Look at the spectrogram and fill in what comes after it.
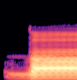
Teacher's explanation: حروف مدہ کے بعد والے حرف پر اگر جزم یا تشدید ہو تو دیکھیے حروف مدہ ہے، الف ہے، اور حروف مدہ الف ہے، اس کے بعد والے پر کیا تشدید ہے تو یہاں پہ مد لازم کریں گے۔ 5 الف کے برابر کھینچ کر اس کو ہم پڑھیں گے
